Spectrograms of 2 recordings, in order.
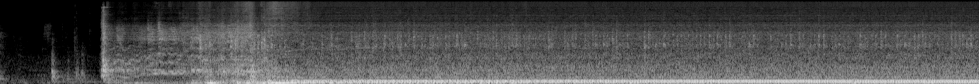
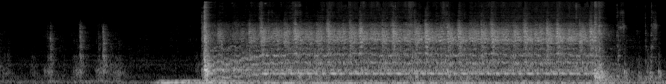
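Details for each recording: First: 1964 Chevrolet Suburban after running heavy-gauge wire from key switch bypassing GM wiring: cranks briefly, catches after a second, settles into steady even low rumble with no misses or knocks; starts and idles normally. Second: 1964 Chevrolet Suburban, new fuel pump, tank leak fixed, new ignition wiring, usually needs priming: steady starter whir about four seconds, no firing; cranks, won't start, intermittent ignition wire suspected, not confirmed.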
